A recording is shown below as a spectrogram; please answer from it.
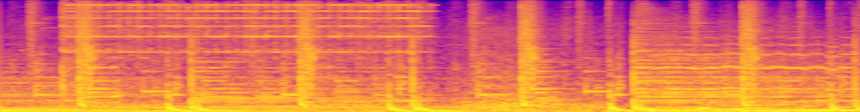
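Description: Alarm clock bell ringing for about two seconds, starting just after the beginning, over background music with a steady beat.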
